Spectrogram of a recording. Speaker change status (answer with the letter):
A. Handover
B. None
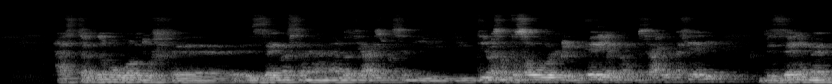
B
